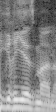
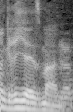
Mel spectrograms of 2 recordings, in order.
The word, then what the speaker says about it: Griezmann: On dit Griezmann, hein. Je le dis bien Griezmann. Griezmann. Comme merguez, tu vois, grillaise.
